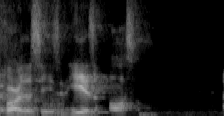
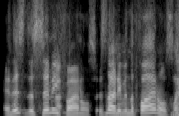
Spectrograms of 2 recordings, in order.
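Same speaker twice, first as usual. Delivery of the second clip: excited; 11 semitones higher, 4 dB louder, faster than usual. Real, not acted. Marvelling at the stacked semifinal.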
